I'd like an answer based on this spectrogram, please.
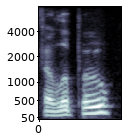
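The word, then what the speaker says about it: Philippou: I'm going to pronounce that Philippu. Could be wrong, you know, and that's okay to be wrong sometimes.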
